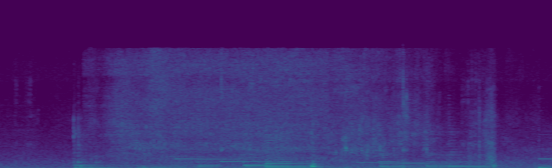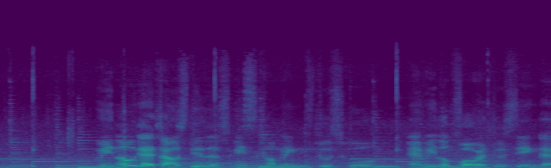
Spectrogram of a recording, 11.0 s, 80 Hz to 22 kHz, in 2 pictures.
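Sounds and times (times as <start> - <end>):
tap water running into sink: 1.0 - 4.2.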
